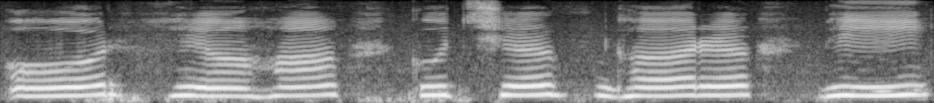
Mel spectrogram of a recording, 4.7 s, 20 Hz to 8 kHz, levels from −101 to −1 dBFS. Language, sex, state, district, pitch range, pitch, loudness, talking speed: Hindi, female, Punjab, Pathankot, 240-260 Hz, 250 Hz, -12 LUFS, 65 wpm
